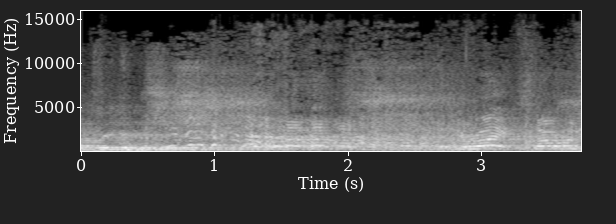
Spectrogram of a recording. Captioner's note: crowd Laughs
